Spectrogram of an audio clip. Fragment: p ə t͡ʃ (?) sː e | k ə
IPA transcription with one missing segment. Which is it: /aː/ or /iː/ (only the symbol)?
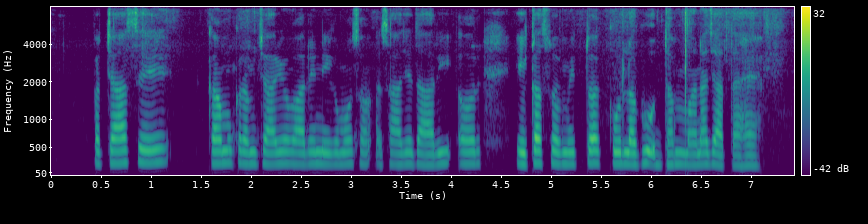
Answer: aː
